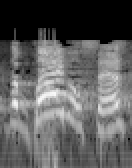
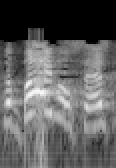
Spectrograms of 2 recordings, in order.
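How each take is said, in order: No difference in how they are said.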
